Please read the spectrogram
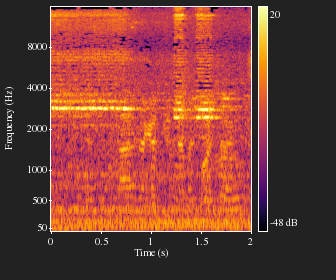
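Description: Busy street noise: a steady traffic rumble under background voices, with a thin steady high tone that stops about halfway through.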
